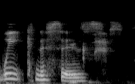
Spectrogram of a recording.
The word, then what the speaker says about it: weaknesses: Don't forget that this is plural, so you need to pronounce the last syllable, weaknesses.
